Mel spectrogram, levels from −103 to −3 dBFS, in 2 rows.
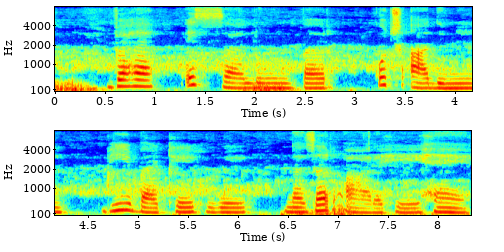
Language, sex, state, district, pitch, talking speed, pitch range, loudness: Hindi, female, Madhya Pradesh, Katni, 165 Hz, 95 wpm, 160-195 Hz, -18 LUFS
